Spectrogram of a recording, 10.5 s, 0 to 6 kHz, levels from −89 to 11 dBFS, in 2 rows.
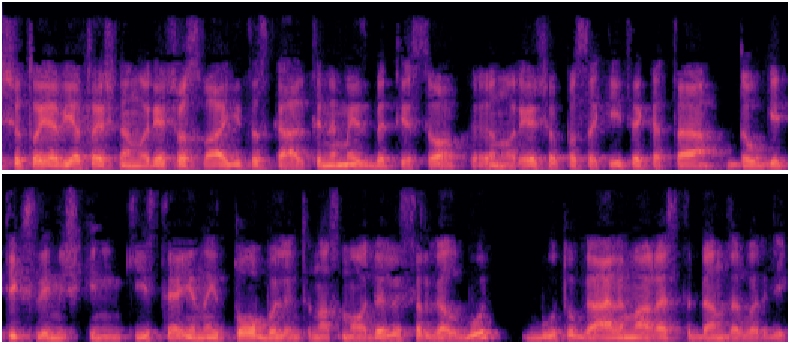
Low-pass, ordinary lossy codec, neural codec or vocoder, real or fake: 5.4 kHz; MP3, 32 kbps; none; real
